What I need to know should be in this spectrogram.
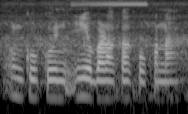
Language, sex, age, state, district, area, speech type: Santali, female, 30-45, West Bengal, Uttar Dinajpur, rural, spontaneous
